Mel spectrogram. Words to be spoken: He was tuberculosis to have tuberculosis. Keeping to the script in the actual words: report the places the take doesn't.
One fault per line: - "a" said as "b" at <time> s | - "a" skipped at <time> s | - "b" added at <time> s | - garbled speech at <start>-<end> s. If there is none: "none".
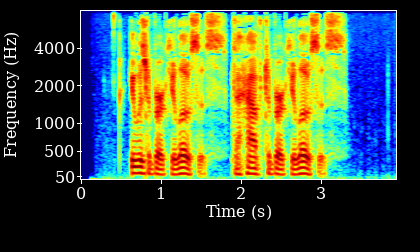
none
